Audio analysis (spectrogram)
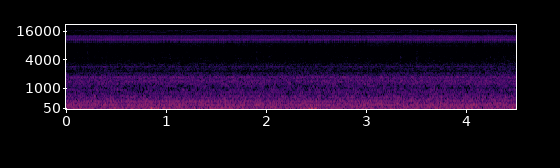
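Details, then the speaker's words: Espar D2 diesel heater after atomizer screen replacement, heard inside the van: steady even fan hum with a faint constant tone, no surging or popping; running normally, temperature rising to 40 °C. "it's increasing. The heater is on. And it works."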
